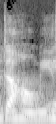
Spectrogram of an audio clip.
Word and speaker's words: Dahomey: and them being based off of the Dahomey, am I saying it right? Dahomey women. – The Dahomeys. Yeah.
